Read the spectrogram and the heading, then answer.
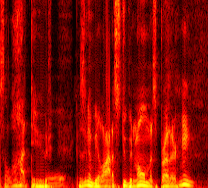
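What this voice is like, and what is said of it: Imitates another person's voice. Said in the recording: “I'm going to be doing the Hogan voice”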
